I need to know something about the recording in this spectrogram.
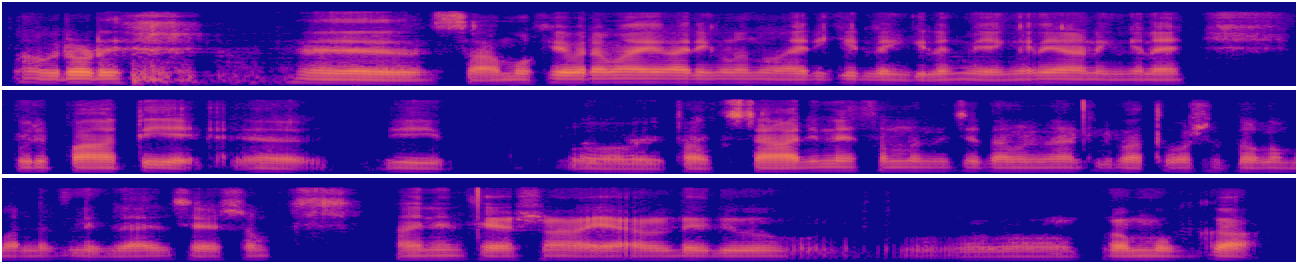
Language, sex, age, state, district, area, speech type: Malayalam, male, 30-45, Kerala, Idukki, rural, spontaneous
